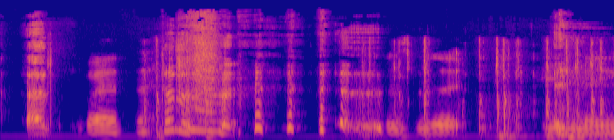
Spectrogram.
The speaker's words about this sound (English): Oh, this is actually good because I can hear if my keyboard is too loud on the recording as well.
